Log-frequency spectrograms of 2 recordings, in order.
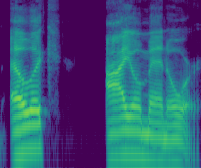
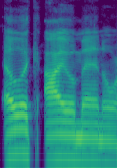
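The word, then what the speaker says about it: Elic Ayomanor: By the way, uh Elliot Manor, that's how you pronounce it. I've I've looked it up. I looked up the phonetics. Ellioman, that's how you say it.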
